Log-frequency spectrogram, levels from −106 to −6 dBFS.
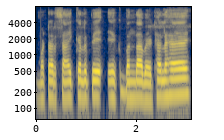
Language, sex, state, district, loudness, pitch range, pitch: Hindi, male, Jharkhand, Sahebganj, -16 LUFS, 155-170 Hz, 160 Hz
